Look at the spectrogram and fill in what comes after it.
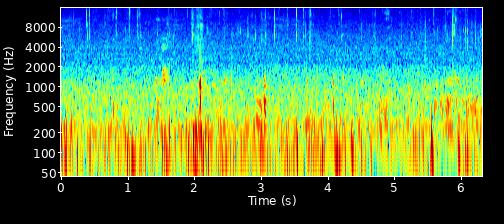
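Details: Rapid crisp crunches as a 17-year-old senior dog bites into a rabbit-ear treat, with one louder snap early on, over a faint constant hum.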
